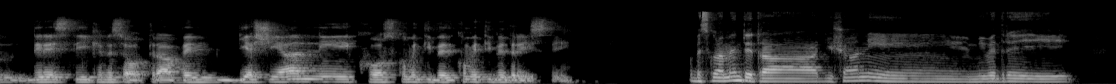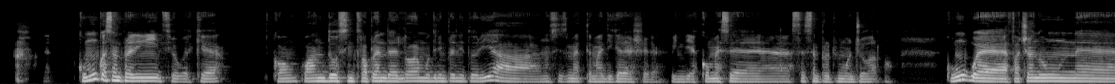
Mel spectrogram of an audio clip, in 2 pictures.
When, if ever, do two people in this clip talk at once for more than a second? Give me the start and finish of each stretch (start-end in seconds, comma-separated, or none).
none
